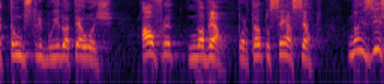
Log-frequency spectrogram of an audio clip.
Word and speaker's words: Nobel: inglês nóbel ou Nobel quando se ganha o prêmio é Nobel Esse é o nome do Sueco que nos deu o prêmio da tão distribuído até hoje Alfred Nobel portanto sem acento não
